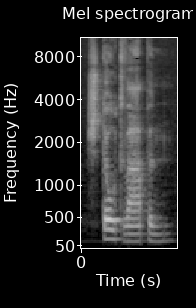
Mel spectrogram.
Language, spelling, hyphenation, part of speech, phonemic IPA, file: Dutch, stootwapen, stoot‧wa‧pen, noun, /ˈstoːtˌʋaː.pə(n)/, Nl-stootwapen.ogg
- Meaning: a weapon used for thrusting (may be both sharp or blunt)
